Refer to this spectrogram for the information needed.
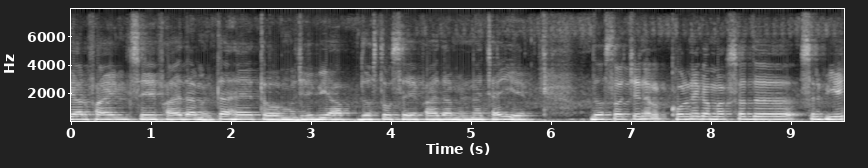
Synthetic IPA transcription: iaːɾfʰaːɪlsefaːɪd̪amɪlt̪aɦɛt̪oːmʊd͡ʒʱebʱiaːp̚d̪oːst̪õsefaːɪd̪amɪlnat͡ʃaːɦie | d̪oːst̪õt͡ʃɛːnəlkʰoːlnekamɐksəd̪sɪɾfje

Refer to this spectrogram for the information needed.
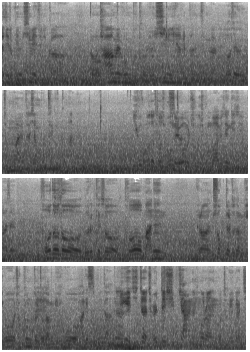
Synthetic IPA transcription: d͡ʑiiɾʌkʰe̞jʌɭɕ͈imiɦe̞d͡ʑuɲik͈a | taɯmɦebomdotʰʌjʌɭɕ͈imiɦe̞jaɡe̞t̚t͈anɯnsʰe̞ŋɡaɡimad͡ʑajot͡ɕʌŋmaɭtaɕʰiɦanbʌntʰɯɡek͈ɯman | iɡʌk̚p͈odatʌt͡ɕouneɭɡʌbʌɭs͈uɡoɕʰipʰɯnmaamisʰe̞ŋɡid͡ʑimad͡ʑɯ | tʌdʌdʌnoɾjʌkʰe̞sʰʌ | tʌmanɯn | kɯɾʌnt͡ɕʰuʌk̚t͈ɯɭdonamɡiɡot͡ɕak̚pʰɯmudɯɭdonamɡiɡohaɡe̞s͈ɯmɲidaɯniɡe̞t͡ɕint͡ɕ͈at͡ɕʌɭt͈e̞ɕʰip̚t͡ɕ͈ianɯnɡʌɾanɯnɡʌt͡ɕʌɡiɡat͡ɕʰ

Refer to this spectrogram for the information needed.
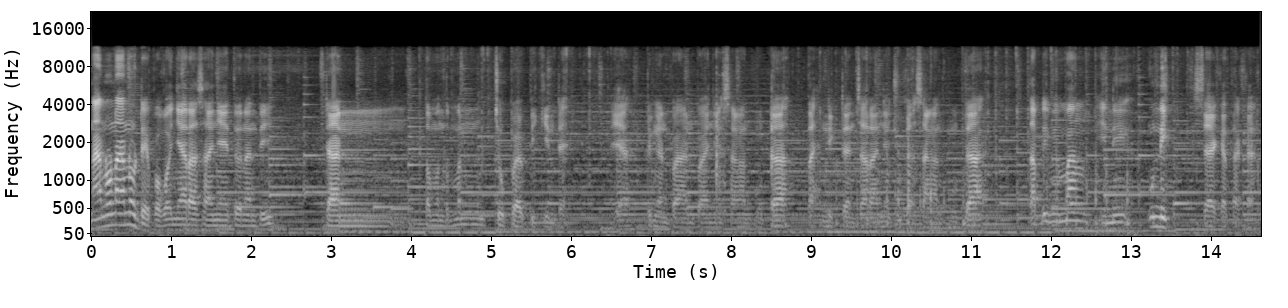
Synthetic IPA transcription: nanonanodɛhpɔkɔɲaɾasaɲait̪unant̪i | d̥an | t̪əmənt̪əmənt͡ʃob̥ab̥ikɪndɛh | ja | d̥əŋanb̥aɦanbaɦanɲasaŋat̪̚mud̥ah | t̪ɛk̚nɪk̚d̥ant͡ʃaɾaɲad͡ʒuɡ̥asaŋa̰t̪̚mud̥ah | t̪apimemaŋini | unɪk̚ | sajakat̪akan

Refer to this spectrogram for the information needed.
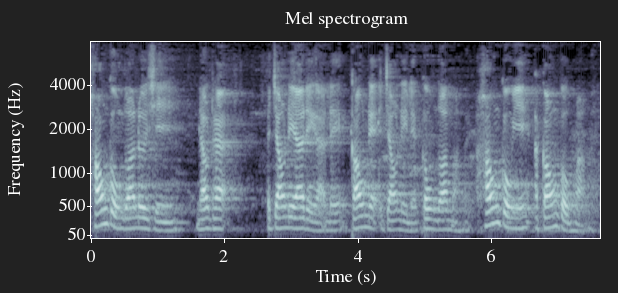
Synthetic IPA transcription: hãʊ̃ŋkõʊ̃nt̪waloɕɪ̰̃ɪ̃naʊʔtʰɛʔ | ət͡ɕãʊ̃təjadeɡa̰lɛkãʊ̃nɛ̰ʔət͡ɕãʊ̃ndwelɛkõʊ̃nt̪wamabɛhãʊ̃ŋkõʊ̃jɪ̃ʔəkãʊ̃ŋkõʊ̃m̥a̰bɛ

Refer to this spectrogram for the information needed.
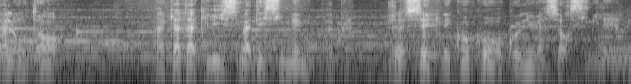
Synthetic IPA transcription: alɔ̃t̪ɑ̃ | ɛ̃kat̪aklismad̪esimemɔ̃pʰœpl | ʒəsɛkəlekɔkʰoɔ̃kɔnyɛ̃sɔʁsimilɛːʁ

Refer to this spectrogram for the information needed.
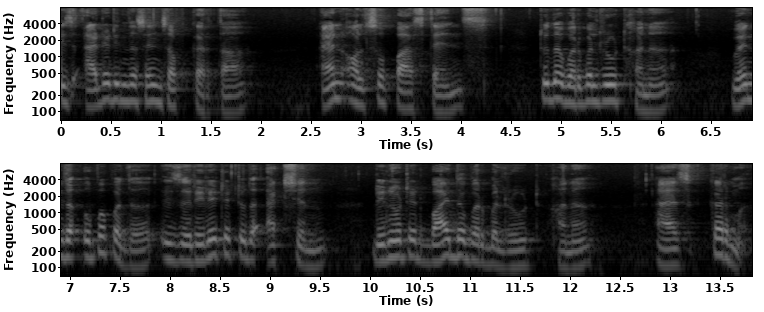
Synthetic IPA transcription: ɪzæɖeɖɪ̃nd̪əsẽnsɔʋkɐɾt̪a | ɛ̃ɳɖɔːlsoːpaːsʈẽns | ʈud̪əʋəɾbəlɾuːʈhʌnə | ʋẽnd̪əʔupəpəd̪əɪzɾileːʈeɖ̚ʈud̪əʔækʃə̃n | ɖinoːʈeɖ̚baɪd̪əʋəɾbəlɾuːʈhʌnə | æzkɐɾmə̰

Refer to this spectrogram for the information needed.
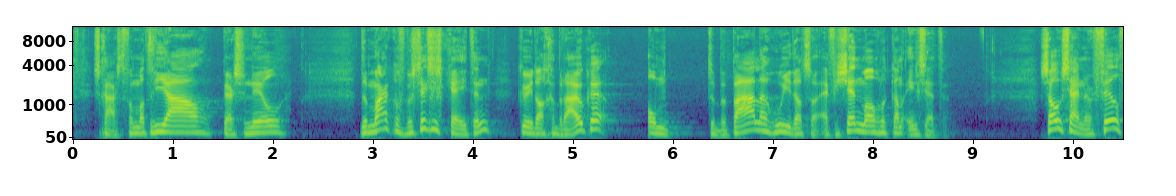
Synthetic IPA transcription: sχa̰ːɹstə̥vɑnmatəriaːlˠpɛɹsonɪːlˠ | dəmɑɹk̚tɔvbəslɪsɪŋskejtən | kɵnjədɑnχəbrœɥkən | ɔm | təbəpaːlənɦujədɑtsowʔɛ̰fiʃɛntmowχələkːɑnɪnzɛ̰tən | z̥owzɛjnɛɹv̥ɪːlˠ

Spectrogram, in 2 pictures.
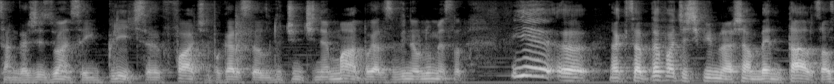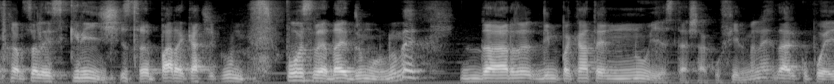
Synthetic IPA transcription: səaŋɡaʒe̞zʲoanʲsəimplit͡ʃʲsəfat͡ʃʲd̪upəkaɾe̞səld̪ut͡ʃʲɨnt͡ʃine̞mad̪̚upəkaɾesəvinəlumasaw | jeəd̪akəsarput̪ʲafat͡ʃe̞ʃi̥filmeleaʃamme̞nt̪alsawsaɾsəle̞skɾijʃisəpaɾəkaʃikumpo̞t̪səled̪ajd̪ɾumunlume̞ | d̪ard̪inpəkat̪e̞nujḛst̪eaʃa̰kufilme̞le̞d̪arkupoe

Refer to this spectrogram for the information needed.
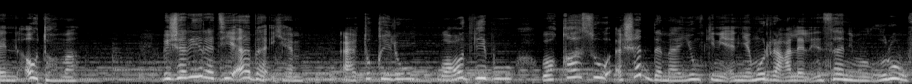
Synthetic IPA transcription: ɪnʔawt̪ʊɦma | bɪd͡ʒaɾiːɾaʔaːbaːʔɪhɪmʔɪʕt̪aqɑluːwaʕʊðːɪbuː | wɑqɑːsuːʔaʃad̪ːmaːjʊmkɪnʔanjamʊrˤːʕalaːlʔɪnsaːnmɪnðˤːʊɾuːf

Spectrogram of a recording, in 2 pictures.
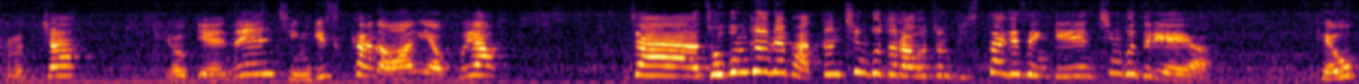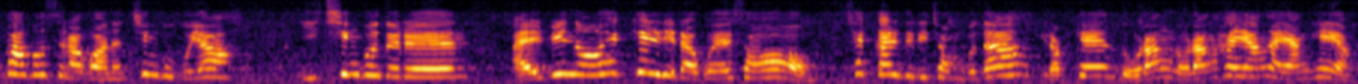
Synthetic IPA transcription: kɯɾʌt͡ɕʰo | jʌɡie̞nɯnt͡ɕiŋɡisʰɯ̥kʰanʌɦaŋijʌk̚k͈ujo | t͡ɕ͈at͡ɕoɡɯmd͡ʑʌne̞pat̚t͈ɯnt͡ɕʰiŋɡudoɾaɡot͡ɕompisʰɯ̥tʰaɡe̞sʰe̞ŋɡint͡ɕʰinɡudɯɾiɦe̞jo | ke̞opʰabos͈ʰɯɾaɡoɦanɯnt͡ɕʰinɡuɡujo | it͡ɕʰinɡudɯɾɯn | aɭbinohe̞kʰiʎːiɾaɡoɦe̞sʰʌ | t͡ɕʰe̞k͈aɭdɯɾit͡ɕʌmbodaiɾʌkʰe̞noɾaŋnoɾaŋɦajaŋɦajaŋɦe̞jo

